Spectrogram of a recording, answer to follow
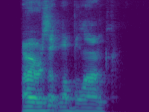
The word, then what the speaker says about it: LeBlanc: So, we have Leblanc. Or was it LeBlanc? It's It's actually neither. It's LeBlanc, so the C is silent.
